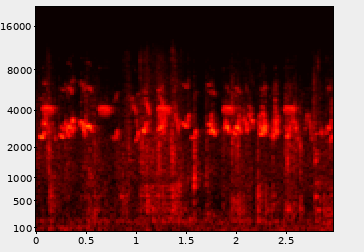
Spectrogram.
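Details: Young chicks, three weeks old, living in a brooder: dense, continuous high-pitched cheeping from several birds at once, with short rapid notes and scuffling noises from movement.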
